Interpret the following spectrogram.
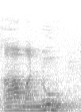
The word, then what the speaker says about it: amanu: For more than one person, you add a vav as a plural and pronounce amanu.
